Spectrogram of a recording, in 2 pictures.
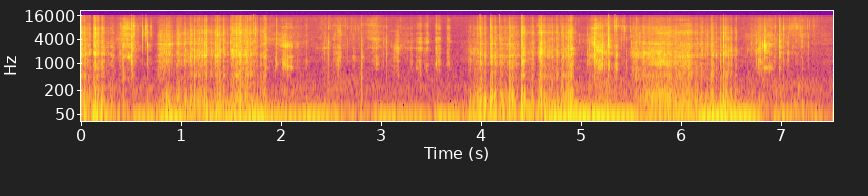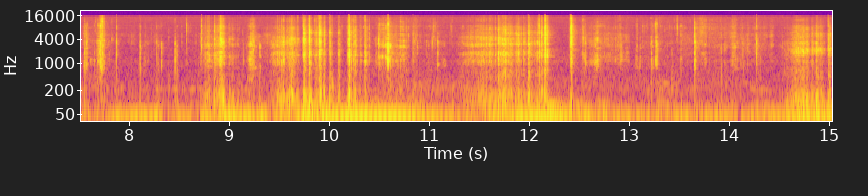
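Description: A knife blade shaves and scrapes the edge of a solid, dry yellow oval bar of soap held in the hand. Quick, irregular strokes produce crisp, crunchy scraping and tearing sounds with a low, dull underlayer. The strokes come in swelling bursts with brief quieter pauses between them.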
